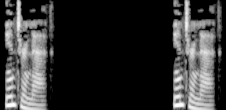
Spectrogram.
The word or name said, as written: Internet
